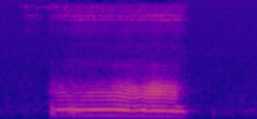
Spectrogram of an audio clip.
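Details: One drawn-out, buzzing, slightly whistling breath lasting about a second from a Chihuahua asleep: snoring.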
